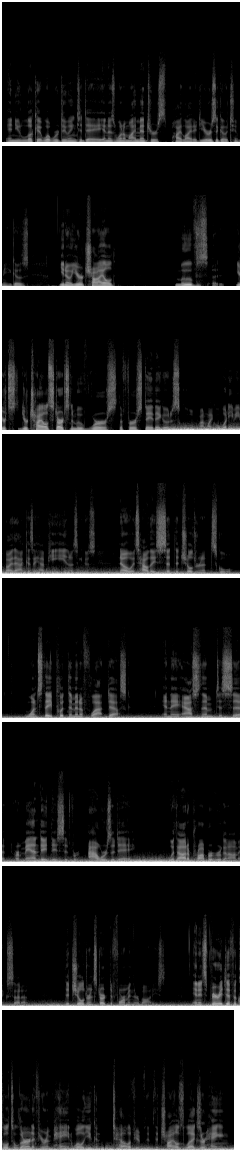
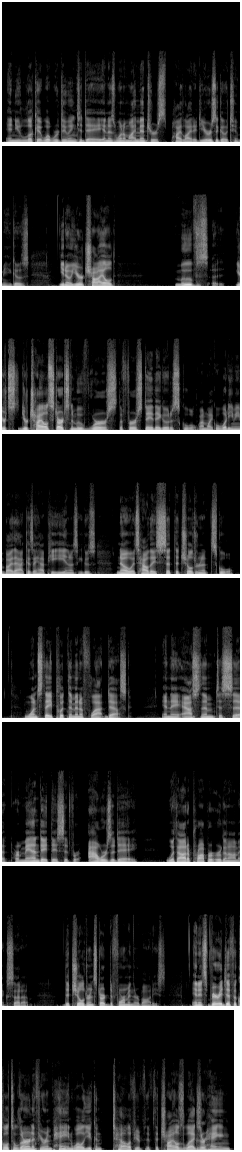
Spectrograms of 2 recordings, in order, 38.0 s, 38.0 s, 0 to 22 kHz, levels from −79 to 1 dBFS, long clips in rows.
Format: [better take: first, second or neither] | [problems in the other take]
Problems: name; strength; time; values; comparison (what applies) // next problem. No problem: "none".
second | wind noise on the microphone; heavy; from 13 s on; 2 dB below the speech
